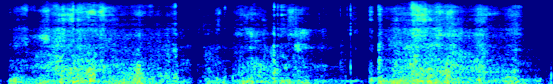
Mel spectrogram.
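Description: Fingertips scratch quickly across the woven lid of a hollow, braided seagrass wicker box. The result is a dry, rough, brushy scraping that runs in long continuous bursts with brief pauses between them. It carries a bright, crackly high end over a faint low body.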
